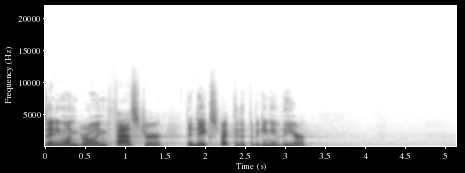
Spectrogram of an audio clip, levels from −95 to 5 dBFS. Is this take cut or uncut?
uncut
